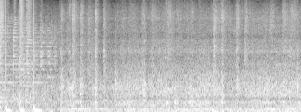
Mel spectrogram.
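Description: Passenger train running on metre-gauge track, a steady rumble and rush with wheels clacking over the rail joints.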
